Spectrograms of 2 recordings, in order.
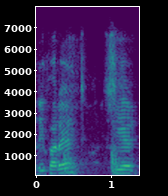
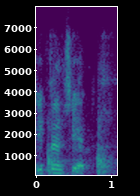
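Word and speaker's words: differentiate: হাউ টু ডিফারেন্সিয়েট, ডিফারেন্সিয়েট, ঠিক আছে, উচ্চারণ ডিফারেন্ট শিয়েট না, ঠিক আছে, ডিফারেন্সিয়েট, ঠিক আছে, ডিফারেন্সিয়েট between us the right and wrong dash fact.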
